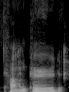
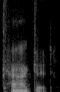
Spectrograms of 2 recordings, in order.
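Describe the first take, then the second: First: It is said with an outsider's pronunciation. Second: It is said with the local Boston pronunciation. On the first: The speaker calls it wrong. "I'm like, yes, Concord" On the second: The speaker calls it right. "What you want is Concord"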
